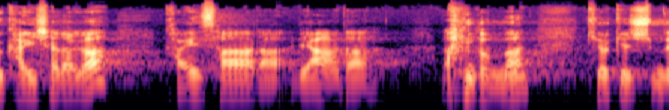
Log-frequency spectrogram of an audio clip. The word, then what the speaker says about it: 가이사랴: 하리로다 발음만 못 하는 줄 알았더니 가이 사라도 발음을 못 하더라 아 그래서 일부 때도 굉장히 굉장히 당황했습니다 가이 샤라라 해도 혹시 이해를 해 주시고 혀가 그렇게 안 돌아가요 가이사랴 하면 되는데 이거 한번에 붙이면 가이샤라 뭐 이렇게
